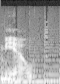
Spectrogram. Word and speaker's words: Meowth: It's pronounced Meowth.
